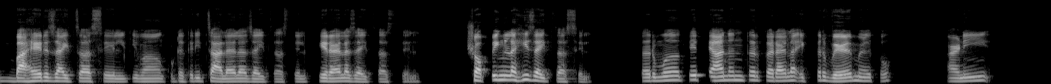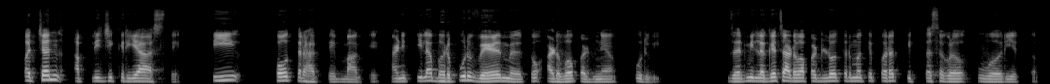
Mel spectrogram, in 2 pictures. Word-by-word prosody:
बाहेर 155 +3 +8
जायचं 145 -1 +2
असेल 140 -1 -4
किंवा 140 -1 -3
कुठेतरी 140 +2 -7
चालायला 135 +1 +3
जायचं 125 -2 -4
असेल, 125 +2 -10
फिरायला 150 0 +5
जायचं 125 -2 -4
असेल, 65 - -16 0.5
शॉपिंगलाही 210 0 +5
जायचं 160 -8 +2
असेल. 125 -2 -10 0.5
तर 160 +1 0
मग 195 +1 +2
ते 215 - +3
त्यानंतर 195 +2 +4
करायला 175 +1 +3
एकतर 160 +4 -5
वेळ 150 +3 +9
मिळतो 165 -1 -5 0.5
आणि 160 +6 0 0.9
पचन 215 0 +3 0.2
आपली 155 - -5
जी 155 +1 -6
क्रिया 145 -1 +1
असते 130 - -8
ती 190 +3 -2 0.4
होत 180 -1 +1
राहते 125 -3 -5
मागे 115 -3 -10
आणि 140 +1 -2
तिला 170 +2 0
भरपूर 150 +6 0
वेळ 145 +2 +6
मिळतो 130 +2 -5
आडवं 135 0 0
पडण्यापूर्वी. 125 0 -8 0.7
जर 140 0 0
मी 160 -1 0
लगेच 160 +3 +2
आडवा 155 -1 +3
पडलो 155 +1 -1
तर 165 - -6
मग 160 0 -2
ते - - -6
परत 160 +1 -2
पित्तं 145 +1 -10
सगळं 135 -2 -3 0.3
वर 125 -1 -3
येतं. 120 -2 -10
150 Hz, 150 wpm, -24 LUFS, 135-165 Hz, 0.9 s, वेळ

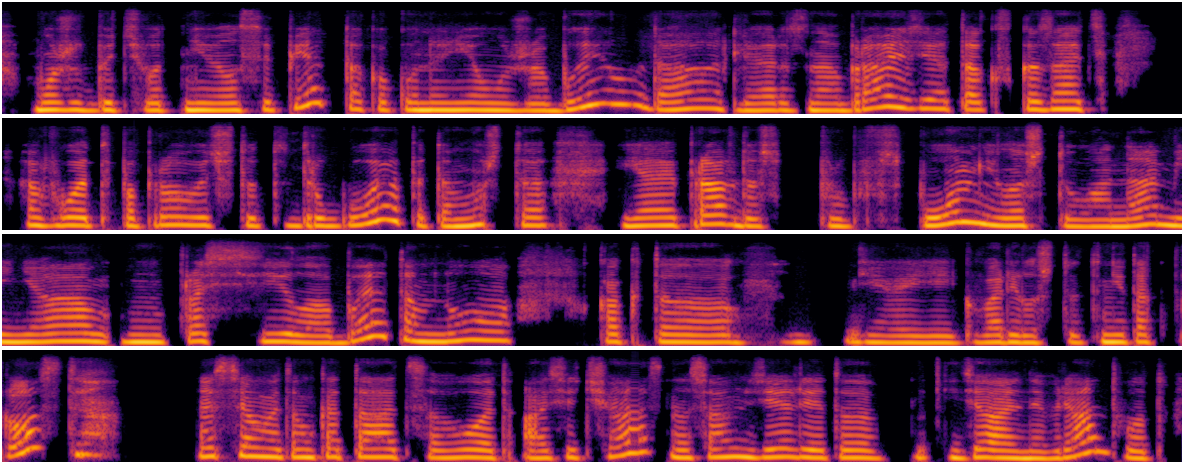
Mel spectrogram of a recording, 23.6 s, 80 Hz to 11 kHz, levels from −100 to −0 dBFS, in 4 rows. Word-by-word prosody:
Может 210 -1 +3
быть, 200 0 -3
вот, 200 -1 -1
не 205 -1 +6
велосипед, 205 - -1
так 230 -4 -6
как 215 -1 -7
он 205 -1 +6
у - - +5
неё 210 0 +4
уже 195 -1 +1
был, 335 - 0
да, 245 +1 -2
для 195 0 -1
разнообразия, 235 +7 -1
так 215 0 -3
сказать. 225 0 0 0.5
Вот, 225 -1 +1
попробовать 230 +1 0
что-то 215 -1 -6
другое, 225 - +1
потому 215 -1 +2
что 225 -2 -4 0.4
я 220 +1 +2
и - - +2
правда 245 -3 +2
вспо 200 +1 -6
вспомнила, 235 -2 +3
что 205 -1 -4
она 195 +5 +2
меня, 225 0 +3 0.2
м, 210 -1 +5
просила 225 -2 -1
об 185 0 -2
этом, 295 -6 +1
но 250 +3 0 0.4
как-то 205 -2 -1 0.5
я 200 -3 -2
ей 190 -1 0
говорила, 200 0 0
что 195 - -8
это 190 +3 -3
не 205 0 +6
так 205 0 -3
просто 460 -10 -1 0.6
на 250 - +1
всем 255 -1 +2
этом 230 -1 +2
кататься. 235 -1 -2
Вот, 215 -1 +1
а 205 0 0
сейчас 250 - -3
на 220 -3 +1
самом 230 +3 +1
деле 230 0 +1
это 210 -1 0 0.3
идеальный 210 -2 +3
вариант, 360 - -1
вот, 200 -3 0
215 Hz, 150 wpm, -23 LUFS, 205-235 Hz, 0.6 s, не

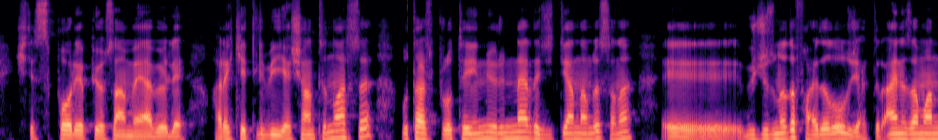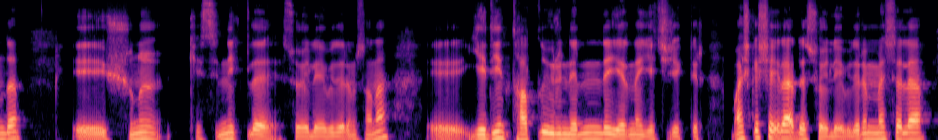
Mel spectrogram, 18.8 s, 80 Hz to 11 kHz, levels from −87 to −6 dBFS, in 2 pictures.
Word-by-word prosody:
işte, 95 - -10
spor 110 +3 +1
yapıyorsan 105 -1 0
veya, 95 -1 +2
böyle, 95 -1 0
hareketli 105 +4 -4
bir 115 -1 +1
yaşantın 110 +6 -1
varsa 165 +4 0 0.3
bu 125 - -5
tarz 130 -2 +3
proteinli 125 +4 0
ürünler 140 +2 +1
de 135 - +1
ciddi 110 +4 -3
anlamda 130 +2 0
sana, 145 +2 -3 0.3
eee, 95 -1 -2
vücuduna 115 +5 -1
da 170 - +5
faydalı 120 -6 0
olacaktır. 100 -7 -1
Aynı 125 +1 +3
zamanda, 130 +3 +2 0.5
eee, - - +1
şunu 130 +3 -2 0.3
kesinlikle 115 +1 -1
söyleyebilirim 95 +1 -1
sana, 140 - -1 0.4
eee, - - -3
yediğin 115 +7 +3
tatlı 125 +3 +1
ürünlerinin 125 +1 +3
de - - +5
yerine 115 -2 +2
geçecektir. 95 -2 -5 0.3
Başka 140 +4 +1
şeyler 155 -3 +5
de 120 - +3
söyleyebilirim 105 +6 0
mesela, 135 +1 +3
120 Hz, 130 wpm, -24 LUFS, 105-135 Hz, 0.5 s, da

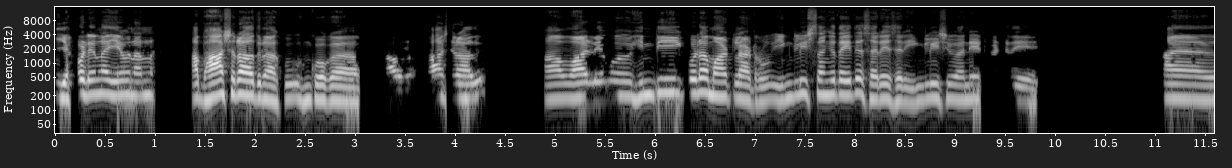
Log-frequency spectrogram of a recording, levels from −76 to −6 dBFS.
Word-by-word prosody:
ఎవడైనా 220 +3 +2
ఏమైనా 210 -1 0
అన్నా 210 0 -4 0.4
ఆ - - +5
భాష 210 +3 +10
రాదు 205 -3 +6
నాకు. 165 +2 -1 0.2
ఇంకొక 170 0 -1 0.6
అవును. 175 +1 -6 0.2
భాష 185 0 -1
రాదు. 180 +3 0 0.7
ఆహ్, 180 +1 -1
వాళ్ళేమో 200 +2 0 0.2
హిందీ 210 +3 -1 0.2
కూడా 230 +2 +4
మాట్లాడరు. 170 -5 0 0.2
ఇంగ్లీష్ 205 +4 -4
సంగతి 215 0 0
అయితే 230 +2 0
సరే 175 0 0
సరి. 155 -2 -3
ఇంగ్లీష్ 180 +3 -5
అనేటువంటిది 170 0 -7 1.5
ఆహ్, 175 -2 -1
185 Hz, 125 wpm, -23 LUFS, 175-210 Hz, 1.5 s, భాష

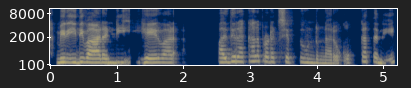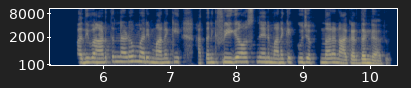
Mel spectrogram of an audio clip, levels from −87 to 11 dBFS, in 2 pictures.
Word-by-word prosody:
మీరు 240 0 +7
ఇది 240 +3 +4
వాడండి, 220 0 +5 0.2
ఈ - - -21
హెయిర్ 230 0 +4
వాడ 220 0 -1 0.7
10 240 +3 +2
రకాల 290 +2 -2
ప్రొడక్ట్స్ 265 -1 -2
చెప్తూ 255 +1 -9
ఉంటున్నారు. 190 -4 -4 0.2
ఒక్క 205 - -28
అతనే 220 -9 -3 0.5
10 230 +1 +1
వాడుతున్నాడో 265 +3 +1
మరి 260 -1 +1
మనకి 235 +3 -1 0.4
అతనికి 230 +3 -3
ఫ్రీగా 250 +1 +4
వస్తున్నాయి 255 0 -2
అని 245 - +2
మనకి 220 +1 -1
ఎక్కువ 245 0 -4
చెప్తున్నారో 230 0 -1
నాకు 190 +1 0
అర్థం 200 +1 +3
కాదు. 160 -1 -6
235 Hz, 155 wpm, -24 LUFS, 220-255 Hz, 0.7 s, మీరు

